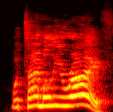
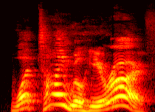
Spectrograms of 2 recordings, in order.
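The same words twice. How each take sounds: First: The words run together and the H drops. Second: Each word is said separately and fully. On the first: The speaker calls it right. "So here we have lots of linking" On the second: The speaker calls it wrong. "Native English speaker probably wouldn't say that"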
